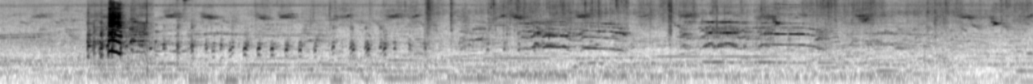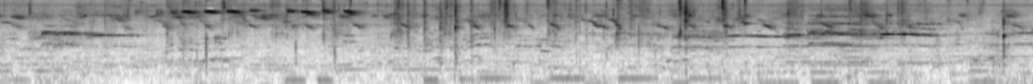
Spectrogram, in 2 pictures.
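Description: A rooster crowing, with chickens clucking and small birds calling on and off throughout. A single loud sharp knock about two seconds in is the loudest sound.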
